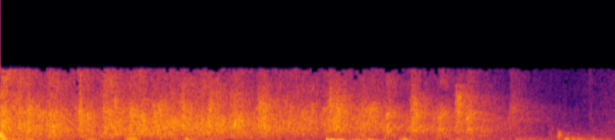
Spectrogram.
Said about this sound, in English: Let's give them a round of applause before they come.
